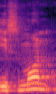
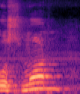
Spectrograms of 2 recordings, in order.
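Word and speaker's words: اسم: Karena cara baca isim ada 6. Ismon, usmon, sumon, simon, suma dan sima.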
